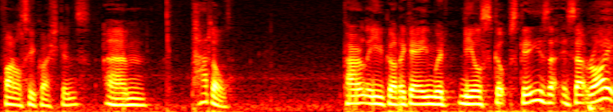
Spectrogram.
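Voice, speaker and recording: Speaking in an English accent, a man has a fairly high pitch and a dark, mellow tone, with long, frequent pauses. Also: ordinary pitch variation, moderate pace. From England. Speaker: sports journalist. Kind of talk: press conference. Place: hall.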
